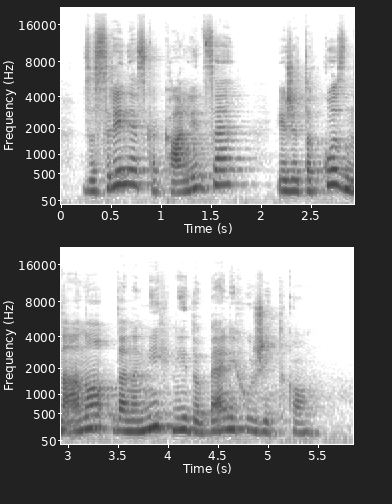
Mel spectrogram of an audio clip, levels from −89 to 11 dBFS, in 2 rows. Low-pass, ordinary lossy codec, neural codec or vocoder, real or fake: 19.8 kHz; none; none; real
